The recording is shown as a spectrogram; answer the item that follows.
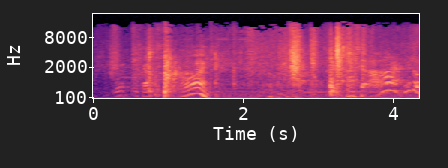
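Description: Brief wordless calls from men straining to shift a heavy tank, with two sharp knocks, about a second in and again past the three-second mark, as wooden boards are set down on a tiled floor.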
